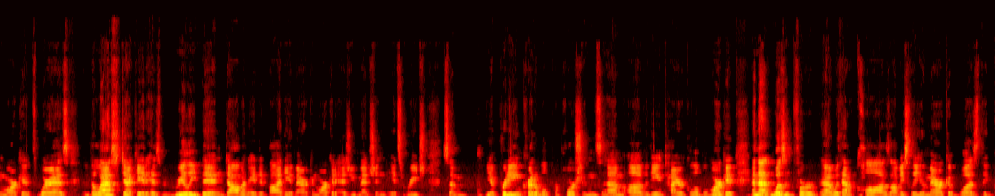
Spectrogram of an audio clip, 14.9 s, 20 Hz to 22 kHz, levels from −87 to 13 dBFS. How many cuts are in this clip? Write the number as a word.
zero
